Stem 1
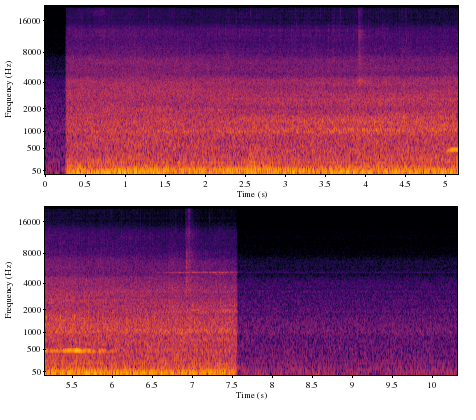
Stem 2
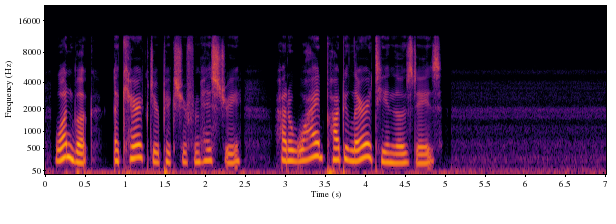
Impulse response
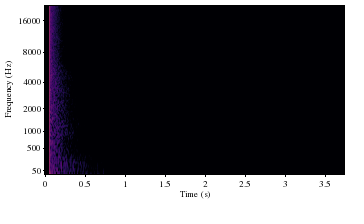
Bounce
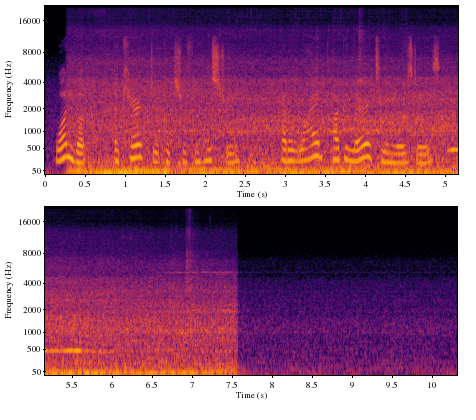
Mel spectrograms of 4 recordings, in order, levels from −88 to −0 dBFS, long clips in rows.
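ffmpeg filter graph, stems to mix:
-filter_complex "[0:a]asplit=2[link_01][link_02];[link_02]adelay=9.8,afreqshift=0.88[link_03];[link_01][link_03]amix=inputs=2:normalize=1,volume=-1dB,asplit=2[link_04][link_05];[link_05]volume=-6.5dB[link_06];[1:a]volume=1.5dB[link_07];[2:a]atrim=start_sample=2205[link_08];[link_06][link_08]afir=irnorm=-1:irlink=0[link_09];[link_04][link_07][link_09]amix=inputs=3:normalize=0"

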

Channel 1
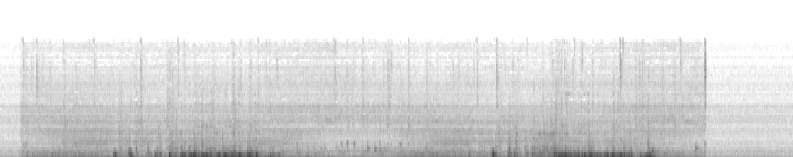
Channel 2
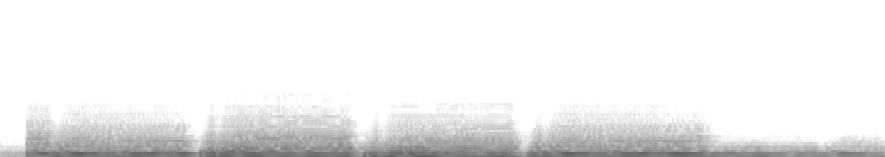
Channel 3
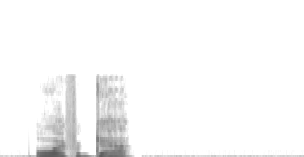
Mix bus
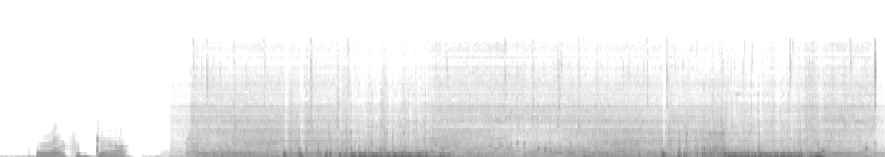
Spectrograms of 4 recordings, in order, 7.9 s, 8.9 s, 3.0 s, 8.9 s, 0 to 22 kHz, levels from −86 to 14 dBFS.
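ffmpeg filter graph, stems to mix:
ffmpeg -i stem1.wav -i stem2.wav -i stem3.wav -filter_complex "[0:a]adelay=1700,volume=-7dB[link_01];[1:a]highpass=frequency=1500:poles=1,adelay=1600,volume=-9dB[link_02];[2:a]lowpass=1600,volume=-2dB[link_03];[link_02][link_03]amix=inputs=2:normalize=0,asoftclip=type=tanh:threshold=-26dB,acompressor=threshold=-49dB:ratio=3,volume=0dB[link_04];[link_01][link_04]amix=inputs=2:normalize=0,alimiter=level_in=3.5dB:limit=-24dB:level=0:latency=1:release=61,volume=-3.5dB" out.wav

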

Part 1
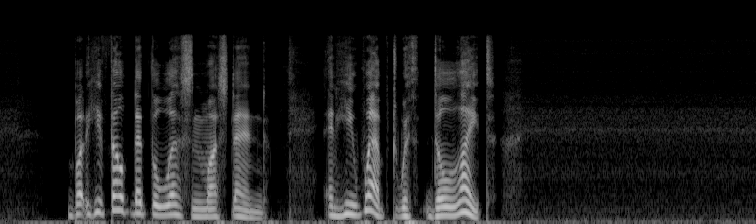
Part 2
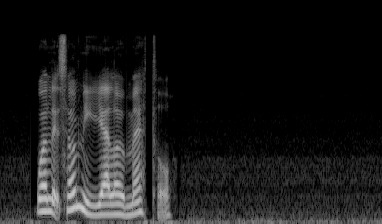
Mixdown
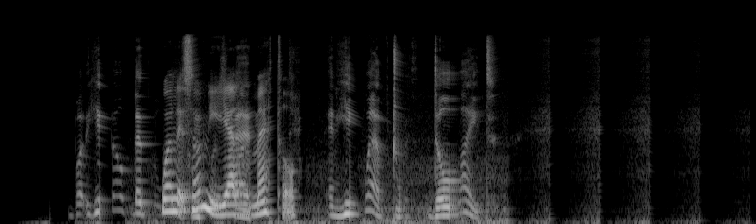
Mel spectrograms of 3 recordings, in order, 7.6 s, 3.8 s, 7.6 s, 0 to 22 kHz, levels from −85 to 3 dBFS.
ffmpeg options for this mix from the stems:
ffmpeg -i stem1.wav -i stem2.wav -filter_complex "[0:a]aeval=exprs='val(0)*pow(10,-35*if(lt(mod(-2*n/s,1),2*abs(-2)/1000),1-mod(-2*n/s,1)/(2*abs(-2)/1000),(mod(-2*n/s,1)-2*abs(-2)/1000)/(1-2*abs(-2)/1000))/20)':channel_layout=same,volume=0.5dB,asplit=2[link_01][link_02];[1:a]equalizer=frequency=270:width=3.4:gain=12,adelay=1250,volume=-2dB[link_03];[link_02]apad=whole_len=224027[link_04];[link_03][link_04]sidechaincompress=threshold=-37dB:ratio=4:attack=6.6:release=106[link_05];[link_01][link_05]amix=inputs=2:normalize=0,dynaudnorm=framelen=220:gausssize=11:maxgain=16dB,flanger=delay=8.4:depth=9.7:regen=70:speed=0.33:shape=sinusoidal,alimiter=limit=-15dB:level=0:latency=1:release=35" out.wav

